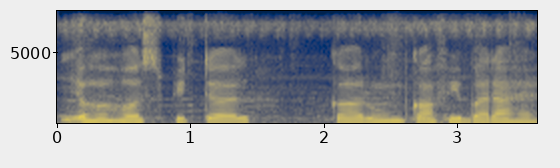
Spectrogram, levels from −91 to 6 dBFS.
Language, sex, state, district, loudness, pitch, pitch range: Hindi, female, Bihar, Katihar, -15 LUFS, 195 Hz, 190-205 Hz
